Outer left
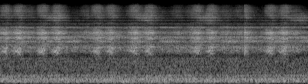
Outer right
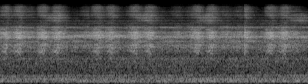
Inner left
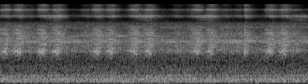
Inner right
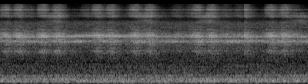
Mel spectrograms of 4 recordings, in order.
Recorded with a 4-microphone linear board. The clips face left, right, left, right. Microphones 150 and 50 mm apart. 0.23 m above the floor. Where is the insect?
60° left (ahead or behind), 1.4 m.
